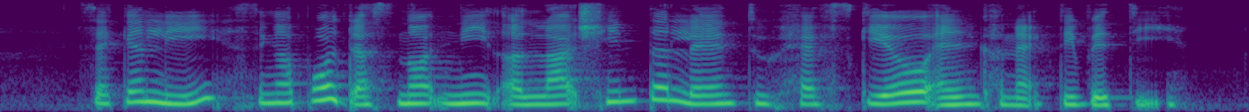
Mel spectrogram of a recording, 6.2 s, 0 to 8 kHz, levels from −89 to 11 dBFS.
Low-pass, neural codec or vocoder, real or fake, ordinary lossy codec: 7.2 kHz; none; real; none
